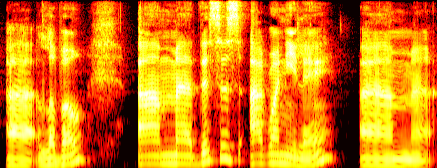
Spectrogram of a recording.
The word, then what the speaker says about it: Aguanile: Lavo um this is auan um auan with the accent on the E so I guess that's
